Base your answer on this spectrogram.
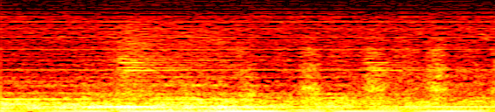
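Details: A deep, brooding music drone with a steady low hum and no animal voice.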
